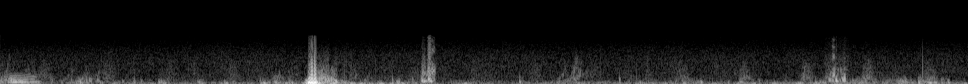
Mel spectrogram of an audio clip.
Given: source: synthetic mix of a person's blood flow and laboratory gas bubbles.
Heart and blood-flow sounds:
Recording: Doppler ultrasound of blood flow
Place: subclavian vein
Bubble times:
4.21-4.35 s: bubbles
8.26-8.49 s: bubbles
From the record:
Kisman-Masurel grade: 122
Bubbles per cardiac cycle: 1 to 2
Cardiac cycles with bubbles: 10 to 50%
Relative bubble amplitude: moderate (0.250 to 0.450)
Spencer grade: 2 (many but less than half of the cardiac periods contain bubble signals, singularly or in groups)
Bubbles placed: anywhere in the cardiac cycle

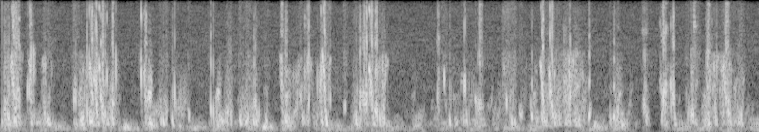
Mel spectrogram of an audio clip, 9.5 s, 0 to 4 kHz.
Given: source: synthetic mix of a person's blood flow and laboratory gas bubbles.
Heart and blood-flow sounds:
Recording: Doppler ultrasound of blood flow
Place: precordium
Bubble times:
0.02-0.70 s: bubbles
0.89-1.48 s: bubbles
1.72-1.87 s: bubbles
1.98-2.23 s: bubbles
2.33-2.39 s: bubbles
2.59-2.71 s: bubbles
2.79-2.94 s: bubbles
2.96-3.37 s: bubbles
3.48-4.16 s: bubbles
4.28-4.35 s: bubbles
4.40-4.86 s: bubbles
5.45-6.18 s: bubbles
6.26-6.69 s: bubbles
6.73-7.41 s: bubbles
7.60-7.75 s: bubbles
8.01-8.14 s: bubbles
8.23-8.49 s: bubbles
8.56-8.76 s: bubbles
8.80-9.31 s: bubbles
From the record:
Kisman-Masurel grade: 343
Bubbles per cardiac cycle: rolling drumbeat, 9 or more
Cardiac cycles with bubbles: 100%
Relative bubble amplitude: loud (0.450 to 0.775)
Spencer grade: 3 (all of the cardiac periods contain showers or single bubble signals, but not dominating or overriding the cardiac motion signals)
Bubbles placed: anywhere in the cardiac cycle

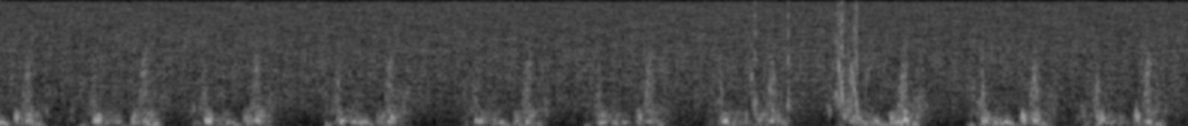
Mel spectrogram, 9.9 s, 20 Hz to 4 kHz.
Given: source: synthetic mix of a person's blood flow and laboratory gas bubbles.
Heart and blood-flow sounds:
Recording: Doppler ultrasound of blood flow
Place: precordium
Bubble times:
6.21-6.34 s: bubbles
6.54-6.61 s: bubbles
6.89-7.25 s: bubbles
From the record:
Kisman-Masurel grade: 211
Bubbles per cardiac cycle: several, 3 to 8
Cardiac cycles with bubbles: 1 to 10%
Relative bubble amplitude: barely perceptible (0.100 to 0.250)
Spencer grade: 1 (occasional bubble signal discernible with the cardiac motion signal, with majority of cardiac periods free of bubbles)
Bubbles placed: only in the low amplitude regions of the cardiac cycle

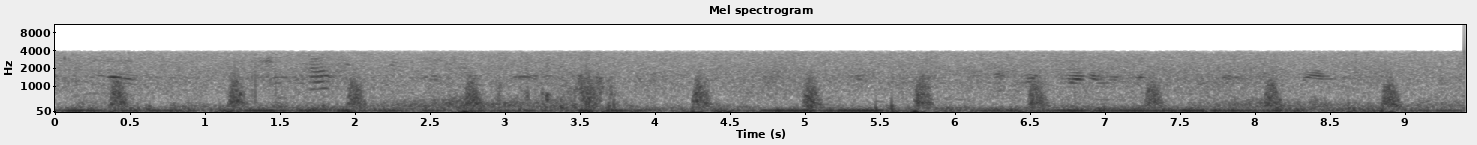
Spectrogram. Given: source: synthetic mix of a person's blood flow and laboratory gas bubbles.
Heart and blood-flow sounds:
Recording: Doppler ultrasound of blood flow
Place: subclavian vein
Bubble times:
2.95-3.01 s: bubbles
3.14-3.19 s: bubbles
3.24-3.79 s: bubbles
From the record:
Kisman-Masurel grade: 212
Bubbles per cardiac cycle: several, 3 to 8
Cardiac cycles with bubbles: 1 to 10%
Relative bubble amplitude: moderate (0.250 to 0.450)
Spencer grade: 1 (occasional bubble signal discernible with the cardiac motion signal, with majority of cardiac periods free of bubbles)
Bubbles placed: anywhere in the cardiac cycle

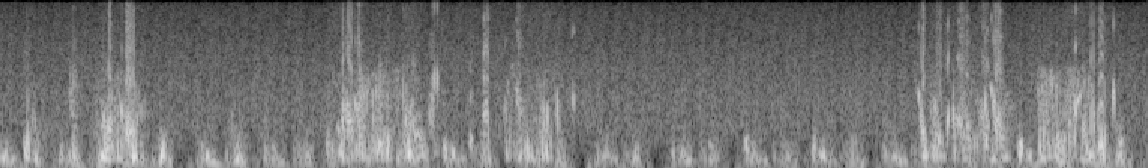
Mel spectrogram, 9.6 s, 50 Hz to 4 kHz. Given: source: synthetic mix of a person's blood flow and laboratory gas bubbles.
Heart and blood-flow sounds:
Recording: Doppler ultrasound of blood flow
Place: precordium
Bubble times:
0.00-0.04 s: bubbles
0.17-0.34 s: bubbles
0.58-0.71 s: bubbles
0.82-1.25 s: bubbles
2.72-3.68 s: bubbles
3.91-3.96 s: bubbles
4.00-4.12 s: bubbles
4.18-4.71 s: bubbles
4.76-4.81 s: bubbles
7.63-8.47 s: bubbles
8.62-9.33 s: bubbles
From the record:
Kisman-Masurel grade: 333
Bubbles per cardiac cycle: rolling drumbeat, 9 or more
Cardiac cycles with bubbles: 50 to 99%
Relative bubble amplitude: loud (0.450 to 0.775)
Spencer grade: 3 (all of the cardiac periods contain showers or single bubble signals, but not dominating or overriding the cardiac motion signals)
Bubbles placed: only in the low amplitude regions of the cardiac cycle

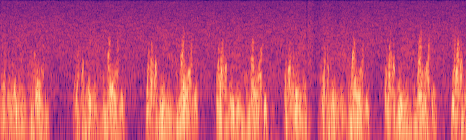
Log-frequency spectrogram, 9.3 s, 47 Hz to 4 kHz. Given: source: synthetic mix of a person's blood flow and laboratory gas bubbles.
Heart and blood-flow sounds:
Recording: Doppler ultrasound of blood flow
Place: precordium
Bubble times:
no bubbles
From the record:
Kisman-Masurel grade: 000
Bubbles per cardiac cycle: 0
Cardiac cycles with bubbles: 0%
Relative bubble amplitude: no bubbles discernible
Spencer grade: 0 (complete lack of bubble signals)

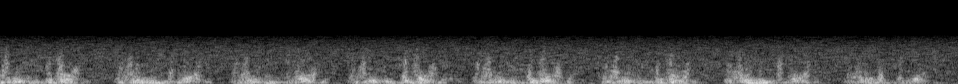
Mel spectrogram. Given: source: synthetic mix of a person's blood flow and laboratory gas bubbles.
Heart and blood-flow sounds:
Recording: Doppler ultrasound of blood flow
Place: precordium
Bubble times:
no bubbles
From the record:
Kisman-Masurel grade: 000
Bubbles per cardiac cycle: 0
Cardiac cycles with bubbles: 0%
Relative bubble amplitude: no bubbles discernible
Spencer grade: 0 (complete lack of bubble signals)

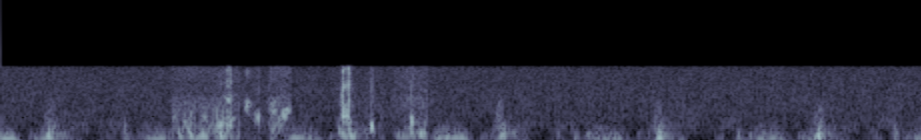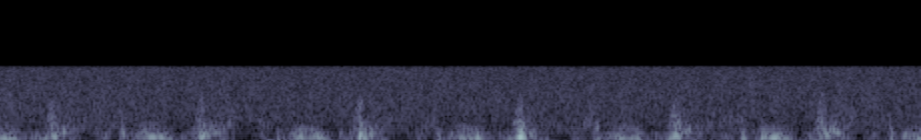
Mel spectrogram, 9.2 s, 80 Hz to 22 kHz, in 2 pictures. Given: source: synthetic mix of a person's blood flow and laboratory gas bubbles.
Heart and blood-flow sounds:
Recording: Doppler ultrasound of blood flow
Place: precordium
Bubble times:
0.85-1.46 s: bubbles
1.67-1.90 s: bubbles
1.96-2.14 s: bubbles
From the record:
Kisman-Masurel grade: 223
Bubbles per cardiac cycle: several, 3 to 8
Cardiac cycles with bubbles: 10 to 50%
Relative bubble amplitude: loud (0.450 to 0.775)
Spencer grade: 2 (many but less than half of the cardiac periods contain bubble signals, singularly or in groups)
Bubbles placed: anywhere in the cardiac cycle

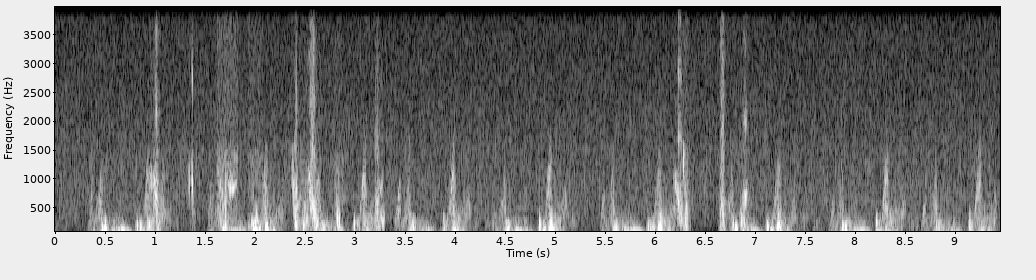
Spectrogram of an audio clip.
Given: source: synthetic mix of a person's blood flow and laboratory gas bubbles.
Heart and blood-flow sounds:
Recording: Doppler ultrasound of blood flow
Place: precordium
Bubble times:
0.93-1.11 s: bubbles
1.31-1.42 s: bubbles
1.62-1.83 s: bubbles
1.93-2.08 s: bubbles
2.35-2.69 s: bubbles
2.79-2.89 s: bubbles
3.19-3.30 s: bubbles
6.17-6.36 s: bubbles
6.63-6.72 s: bubbles
6.83-6.95 s: bubbles
From the record:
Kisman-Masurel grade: 233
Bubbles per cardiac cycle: several, 3 to 8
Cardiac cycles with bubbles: 50 to 99%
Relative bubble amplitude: loud (0.450 to 0.775)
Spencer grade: 3 (all of the cardiac periods contain showers or single bubble signals, but not dominating or overriding the cardiac motion signals)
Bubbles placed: only in the low amplitude regions of the cardiac cycle

